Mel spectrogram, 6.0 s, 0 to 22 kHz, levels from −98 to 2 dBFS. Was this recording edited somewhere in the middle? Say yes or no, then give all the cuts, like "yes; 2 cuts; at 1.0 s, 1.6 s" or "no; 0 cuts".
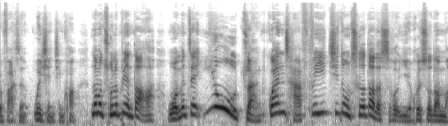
yes; 1 cut; at 1.1 s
